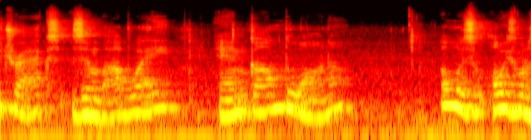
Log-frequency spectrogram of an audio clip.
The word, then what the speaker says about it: Gondwana: There are only 2 tracks, Zimbabwe and Gondwana. I always want to say Botswana, but it's Gondwana. In Zimbabwe, Miles and Company performs Turnaround Phase, and Gondwana includes snippets of Ife and Mr.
